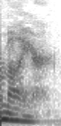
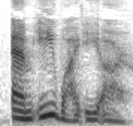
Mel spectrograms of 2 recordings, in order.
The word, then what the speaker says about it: Mayer: My baloney has a second name, it's M-E-Y-E-R. M-E-Y-E-R, right? Meyer. No, nope. Apparently it's spelled M-A-Y-E-R. Wouldn't that make it Mayer? Like May, M-A-Y, Mayer. What the fuck? Go check your bologna and your hot dogs. It's not M-E-Y-E-R. It's M-A-Y-E-R. Why have we been calling it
